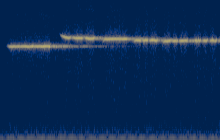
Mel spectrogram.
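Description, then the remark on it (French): A white-throated sparrow sings in its habitat: a pure, high whistled note, then steps slightly higher into a long, quavering whistle, with a faint low hum underneath and no voices. “Voici le pépiment du moineau à gorge blanche dans son habitat.”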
